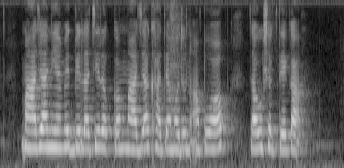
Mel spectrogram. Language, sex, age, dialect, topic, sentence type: Marathi, female, 18-24, Standard Marathi, banking, question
